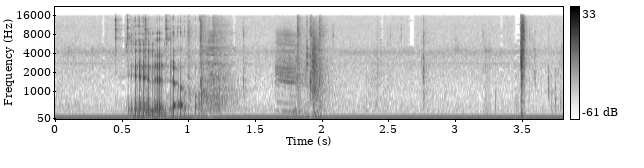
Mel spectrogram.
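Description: A wooden chest closes with a creak.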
